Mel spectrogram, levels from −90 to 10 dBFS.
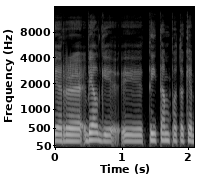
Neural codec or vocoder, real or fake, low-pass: none; real; 14.4 kHz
